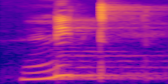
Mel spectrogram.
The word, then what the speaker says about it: knit: letter வந்து silent okay children க்னோ க்னாக் க்னாப் அப்படின்னு சொல்லக்கூடாது இதை ப்ரொனவுன்ஸ் பண்ணுறது தப்பு அப்படி ஸோ இந்த வேர்ட்ஸில் இருக்கிற கே வந்து சைலண்ட் லெட்டர் இப்போ சொல்லாமா நோ knock knob knife knot knee knit knee இப்படி தான் இதை ப்ரொனவுன்ஸ் பண்ணும் ஓகேவா இப்போ கே மட்டும் கிடையாது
